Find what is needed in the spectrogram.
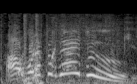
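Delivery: high, loud cry of disbelief; gamer's outraged shout; frustrated yell. Real, not acted. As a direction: yell it at the screen. Gamer yelling after dying.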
